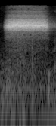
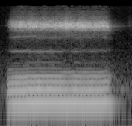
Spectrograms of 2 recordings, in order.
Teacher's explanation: the s is unvoiced s and the z sound is voiced z it has a voice behind it so the this particular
